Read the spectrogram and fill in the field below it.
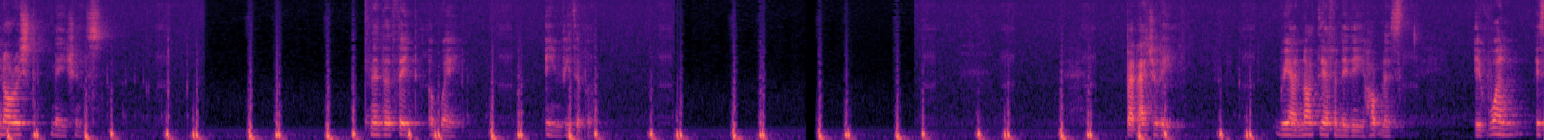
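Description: A young person speaks softly and slowly close to a microphone.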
